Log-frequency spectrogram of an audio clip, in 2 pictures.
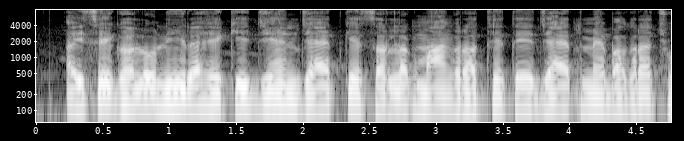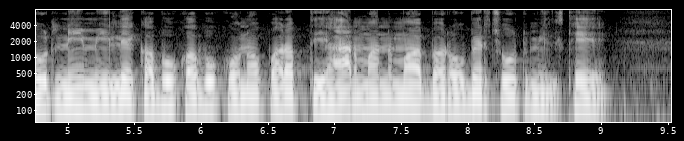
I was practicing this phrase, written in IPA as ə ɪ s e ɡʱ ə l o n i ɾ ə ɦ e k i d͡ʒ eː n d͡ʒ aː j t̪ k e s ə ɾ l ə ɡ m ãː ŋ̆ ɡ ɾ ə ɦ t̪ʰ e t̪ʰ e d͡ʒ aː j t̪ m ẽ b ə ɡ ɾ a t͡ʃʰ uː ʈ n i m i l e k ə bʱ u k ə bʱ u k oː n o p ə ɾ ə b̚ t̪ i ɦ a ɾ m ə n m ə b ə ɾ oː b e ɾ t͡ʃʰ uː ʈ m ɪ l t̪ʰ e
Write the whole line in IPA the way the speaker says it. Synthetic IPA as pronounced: ə ɪ s e ɡʱ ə l o n i ɾ ə ɦ e k i d͡ʒ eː n d͡ʒ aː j t̪ k e s ə ɾ l ə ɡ m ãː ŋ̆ ɡ ɾ ə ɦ t̪ʰ e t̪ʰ e d͡ʒ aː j t̪ m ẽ b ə ɡ ɾ a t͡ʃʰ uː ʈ n i m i l e k ə bʱ u k ə bʱ u k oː n o p ə ɾ ə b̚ t̪ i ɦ a ɾ m ə n m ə b ə ɾ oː b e ɾ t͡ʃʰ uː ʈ m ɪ l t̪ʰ e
